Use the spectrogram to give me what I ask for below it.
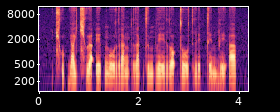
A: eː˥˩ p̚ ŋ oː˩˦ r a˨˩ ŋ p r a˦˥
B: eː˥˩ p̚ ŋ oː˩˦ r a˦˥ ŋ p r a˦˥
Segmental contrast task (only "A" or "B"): A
